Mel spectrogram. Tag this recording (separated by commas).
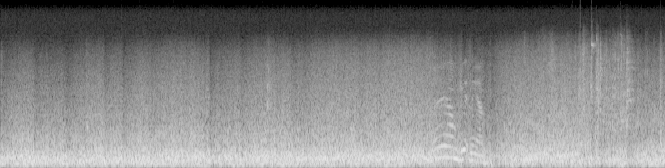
tornado roaring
